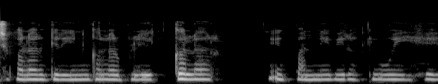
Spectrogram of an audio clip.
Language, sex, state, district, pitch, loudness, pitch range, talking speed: Hindi, female, Bihar, Bhagalpur, 225 Hz, -24 LUFS, 220-230 Hz, 165 wpm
